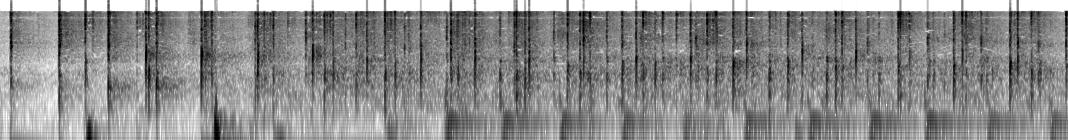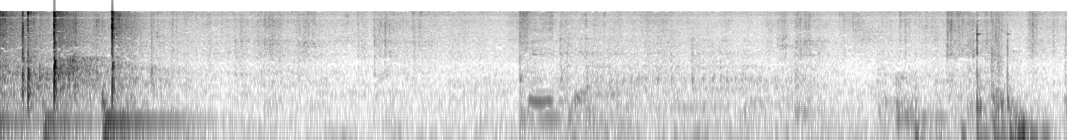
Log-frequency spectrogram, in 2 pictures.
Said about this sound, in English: the Sheriff's Department and Captain Decker stepped in and did an exemplary job, and I do think they deserve a round of applause.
